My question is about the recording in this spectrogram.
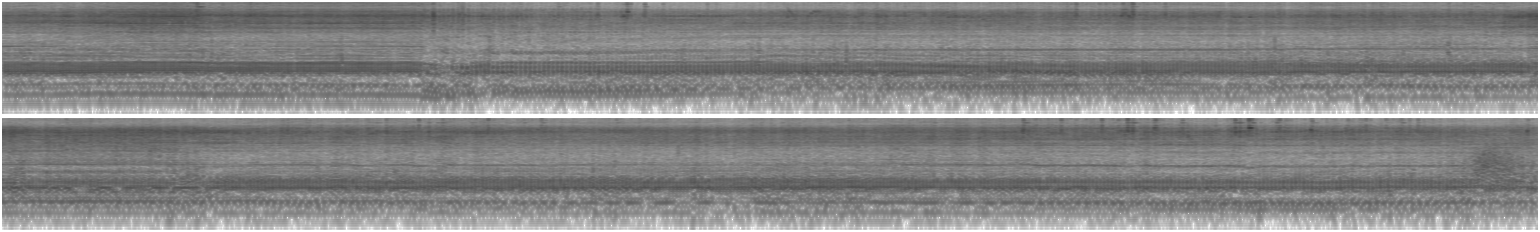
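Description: Small motorcycle engine running steadily while being ridden, the pitch shifting slightly about four seconds in.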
